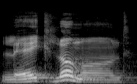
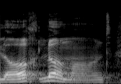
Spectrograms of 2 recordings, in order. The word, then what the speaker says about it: Loch Lomond: Lake Lomond. De todos modos, en Escocia, siempre en Escocia, de todos modos, lo pronuncian Loch Lomond.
